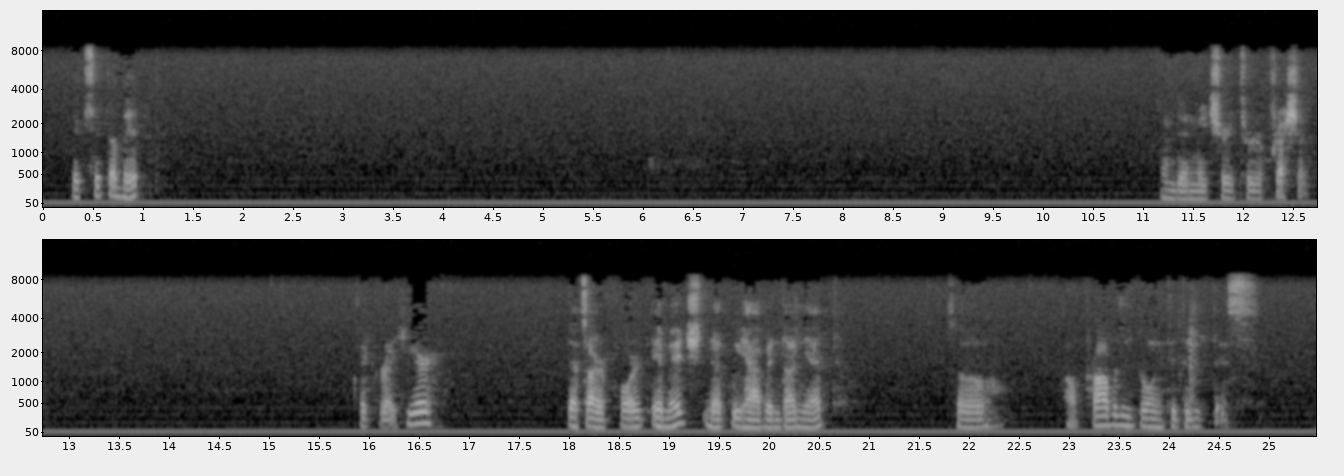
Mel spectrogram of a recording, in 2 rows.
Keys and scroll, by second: 0.0-0.4 typing, 17.0-20.8 typing, 22.8-25.4 typing.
